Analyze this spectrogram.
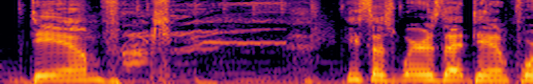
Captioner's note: wheezes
